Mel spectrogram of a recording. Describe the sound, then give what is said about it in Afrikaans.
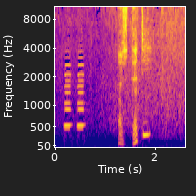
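A BMW car horn gives two short, bright, evenly spaced toots, and then a voice speaks. “Is dit die meneer Jack de Wet se fancy BMW nie? Hy flits sy ligte.”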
